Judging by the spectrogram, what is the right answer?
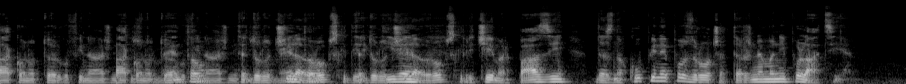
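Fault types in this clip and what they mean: doubled audio track: From just after "o trgu" at 1.17 s until 4.67 s, where "pri čemer pazi" follows, a second full-band copy of the speech runs about a second behind the original at roughly the same level. It has no tail or room colour and cuts in and out abruptly, which separates it from a natural echo or reverb that fades. The likely cause is a second capture path or an edit leaving two copies out of step.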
